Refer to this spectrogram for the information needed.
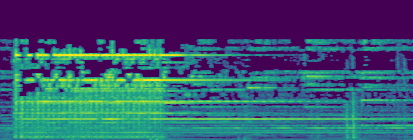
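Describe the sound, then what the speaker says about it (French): A telephone ringing with a bright, rattling bell burst at the start, then fainter, shorter rings that trail off over a few seconds, with no talking. "Lorsque Sanoma m'appelle sur cet appareil, c'est qu'il a quelque chose d'important à m'annoncer."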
